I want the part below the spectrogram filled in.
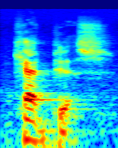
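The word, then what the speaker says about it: CATPS: I call it cat piss. That's C-A-T-P-S. How else would you pronounce it?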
